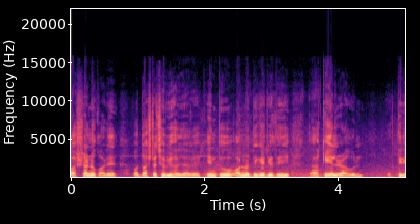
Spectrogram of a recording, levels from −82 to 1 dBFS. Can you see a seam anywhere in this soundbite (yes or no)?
no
